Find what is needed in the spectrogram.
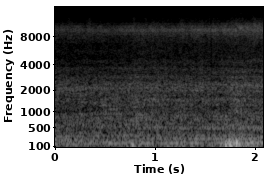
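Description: Steady street background hum, the low rumble of distant traffic, with a brief low bump near the end.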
